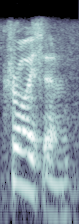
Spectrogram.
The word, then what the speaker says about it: krausen: c c croen pronounced croen it's a brewing term referring to the layer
